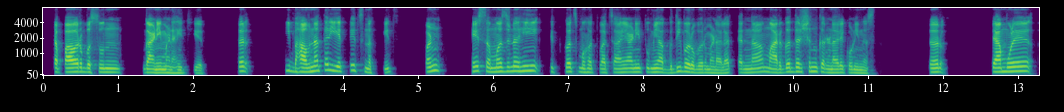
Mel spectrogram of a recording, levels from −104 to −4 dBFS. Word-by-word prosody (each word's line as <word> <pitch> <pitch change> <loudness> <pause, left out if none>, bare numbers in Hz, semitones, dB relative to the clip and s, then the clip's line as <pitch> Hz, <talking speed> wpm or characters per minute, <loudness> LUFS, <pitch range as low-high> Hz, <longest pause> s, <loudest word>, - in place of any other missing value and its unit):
टपावर 175 +1 +6
बसून 165 -1 0 0.4
गाणी 145 -2 +6
म्हणायची 130 -2 -3
आहे. 120 - -5 0.5
तर 205 - +4 0.5
ही 225 - -2
भावना 180 +3 +5
तर 250 - 0
येतेच 235 +1 -1
नक्कीच. 155 +1 -5 0.5
पण 200 +6 +2 0.5
हे 205 - +3
समजणं 190 0 +1
ही 215 +2 +2 0.2
तितकंच 185 +2 -4
महत्त्वाचं 155 -1 -5
आहे 155 +1 0
आणि 165 +1 +1
तुम्ही 165 0 0
अगदी 155 +3 -2
बरोबर 155 -7 +1
म्हणालात, 135 0 -3
त्यांना 150 +3 -1
मार्गदर्शन 180 +4 0
करणारे 145 -5 -1
कोणी 140 -1 -4
नसतं. 120 -2 -7 0.7
तर 170 +1 +2 0.7
त्यामुळे 190 +3 +5
165 Hz, 135 wpm, -25 LUFS, 145-185 Hz, 0.7 s, टपावर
